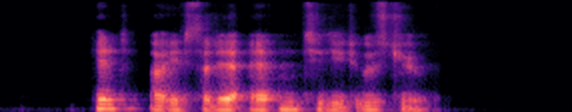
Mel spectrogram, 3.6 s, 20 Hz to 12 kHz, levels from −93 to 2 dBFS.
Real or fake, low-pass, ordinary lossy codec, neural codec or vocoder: fake; 10.8 kHz; AAC, 64 kbps; codec, 24 kHz, 1.2 kbps, DualCodec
